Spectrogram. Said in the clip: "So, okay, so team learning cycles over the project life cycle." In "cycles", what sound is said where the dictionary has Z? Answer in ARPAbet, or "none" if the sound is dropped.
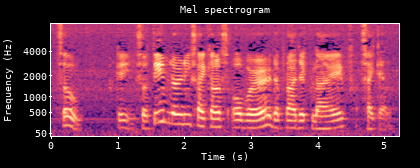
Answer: S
